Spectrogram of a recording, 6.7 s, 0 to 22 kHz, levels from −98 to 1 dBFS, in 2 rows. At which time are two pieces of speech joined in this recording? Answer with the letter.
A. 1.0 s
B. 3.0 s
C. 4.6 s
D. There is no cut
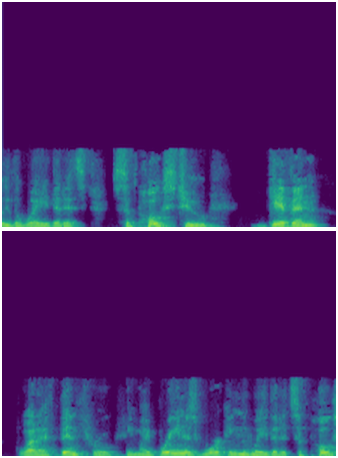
C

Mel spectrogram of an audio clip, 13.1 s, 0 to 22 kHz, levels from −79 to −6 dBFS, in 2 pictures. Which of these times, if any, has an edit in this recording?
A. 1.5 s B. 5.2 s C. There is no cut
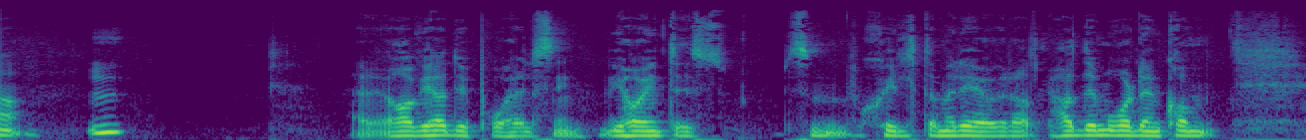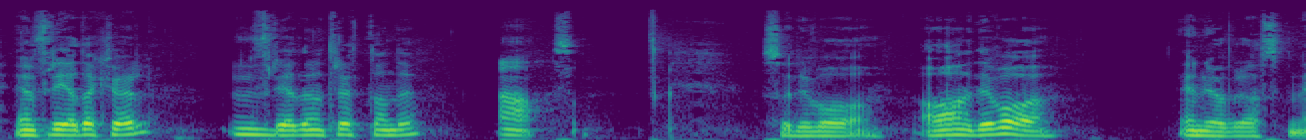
B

